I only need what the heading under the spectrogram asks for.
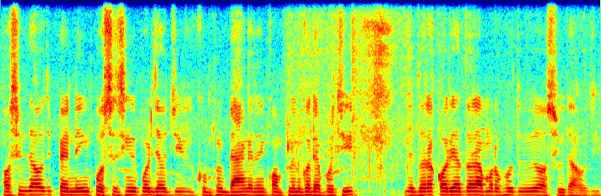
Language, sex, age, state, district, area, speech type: Odia, male, 30-45, Odisha, Kendujhar, urban, spontaneous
